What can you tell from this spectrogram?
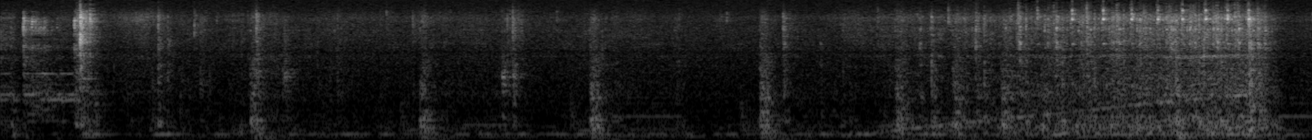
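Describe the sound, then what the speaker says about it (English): A sewing machine re-stitches a short stretch of seam, with quick bursts of mechanical clatter and ticking broken by brief pauses, then a steadier run of stitching toward the end, close up and alone. "I'm going to go back a few stitches and stitch that bit again."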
